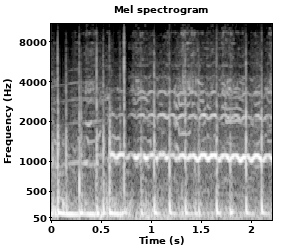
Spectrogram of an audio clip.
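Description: Several tall stick-beaten drums playing a fast, driving rhythm. About half a second in, a long, high, warbling ululation joins over the drumming.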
